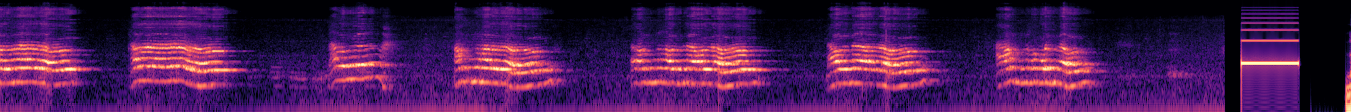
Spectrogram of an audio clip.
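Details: Talking cat giving a run of about eight arched, wavering meows, each roughly a second long with brief gaps, ending in an electronic beep and an abrupt cut.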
